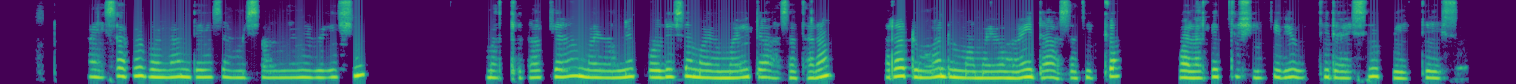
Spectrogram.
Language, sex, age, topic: Gamo, female, 25-35, government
